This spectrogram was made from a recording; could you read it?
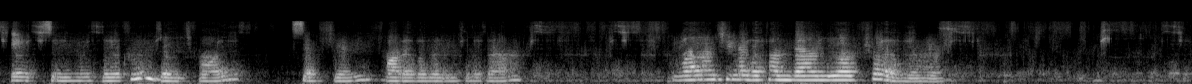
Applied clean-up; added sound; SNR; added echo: neural separator model SepFormer DNS4.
